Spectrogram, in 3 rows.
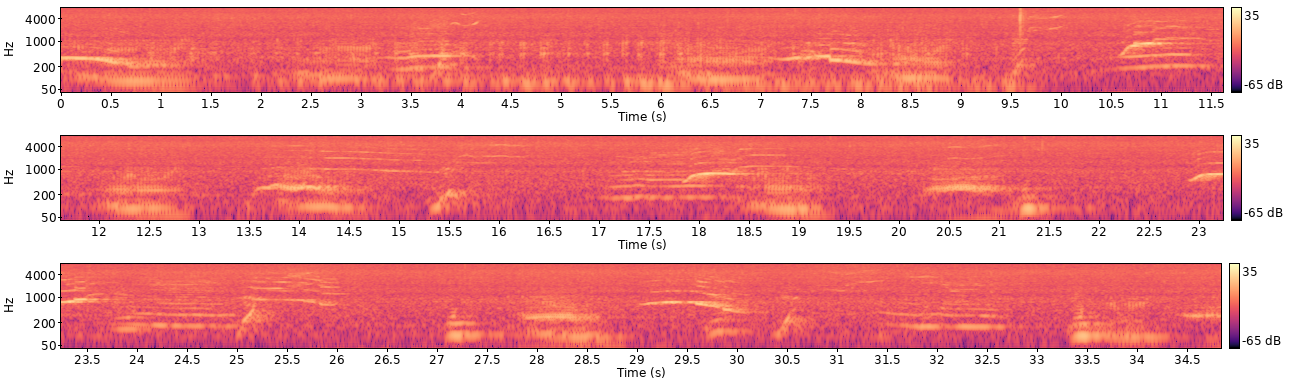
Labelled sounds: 3.9	4.1	humpback whale, 2.5 to 3.2 kHz
10.7	11.5	humpback whale, 0.78 to 2.6 kHz
13.7	16.3	humpback whale, 0.81 to 6.1 kHz
18.0	18.9	humpback whale, 0.78 to 3.1 kHz
20.4	21.0	humpback whale, 1.8 to 4.6 kHz
23.0	23.7	humpback whale, 0.78 to 3.1 kHz
24.3	24.6	humpback whale, 2.1 to 2.2 kHz
25.0	26.1	humpback whale, 0.78 to 1.9 kHz
29.1	30.0	humpback whale, 0.84 to 1.6 kHz
31.2	32.4	humpback whale, 1.6 to 3.7 kHz

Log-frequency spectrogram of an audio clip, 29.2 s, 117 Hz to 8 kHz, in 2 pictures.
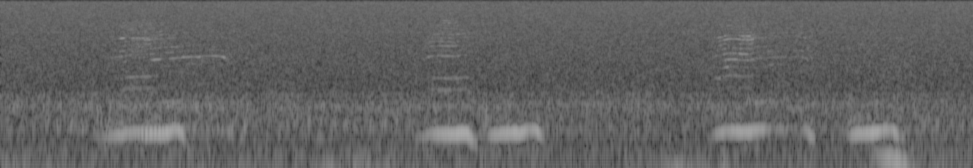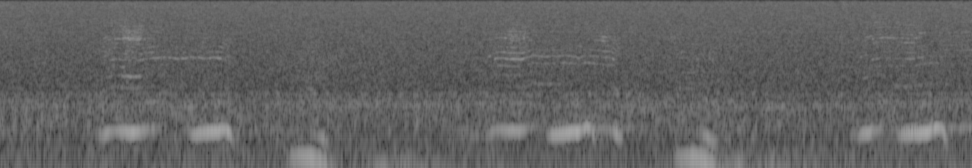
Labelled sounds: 2.5	3.4	humpback whale, 1.8 to 2.0 kHz
6.5	6.9	humpback whale, 0.80 to 2.6 kHz
10.7	11.8	humpback whale, 1.1 to 3.0 kHz
16.3	17.1	humpback whale, 1.1 to 3.1 kHz
22.0	23.8	humpback whale, 1.8 to 2.2 kHz
27.8	28.0	humpback whale, 3.0 to 3.1 kHz

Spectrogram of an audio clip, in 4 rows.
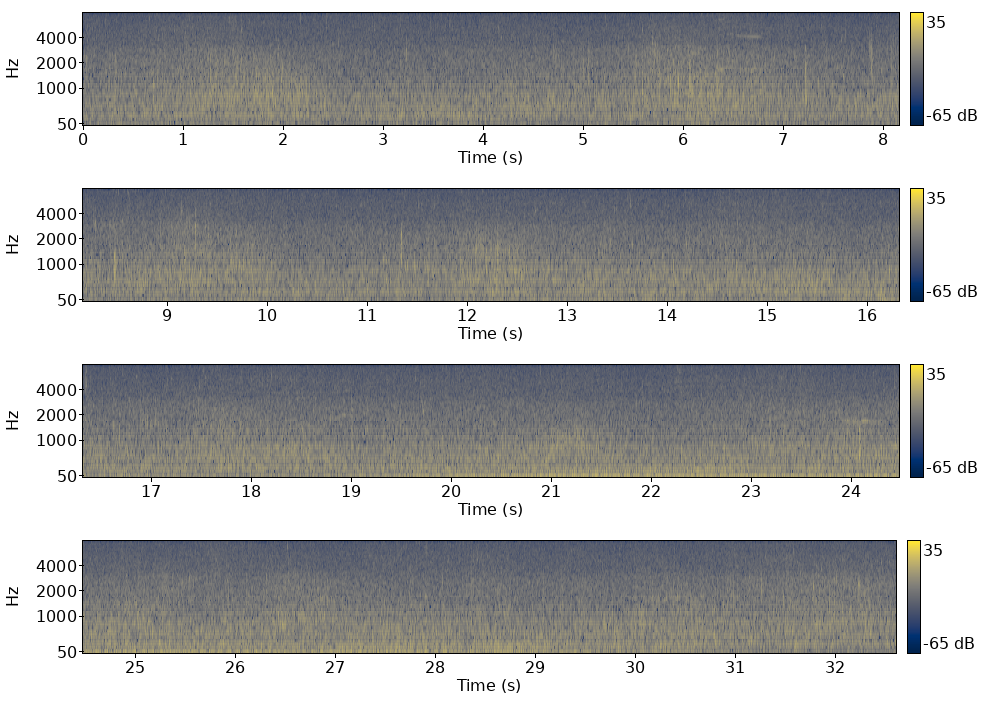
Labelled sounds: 6.4	6.9	killer whale, offshore, 3.9 to 6.4 kHz
23.9	24.4	killer whale, offshore, 0.93 to 1.9 kHz
26.3	26.9	killer whale, offshore, 0.55 to 1.3 kHz

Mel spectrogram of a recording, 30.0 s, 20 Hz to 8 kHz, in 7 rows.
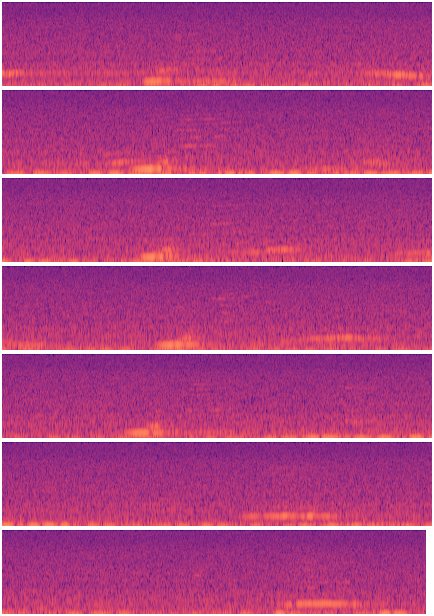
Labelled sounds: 6.1	6.5	humpback whale, 2.8 to 3.0 kHz
10.7	10.9	humpback whale, 1.4 to 1.6 kHz

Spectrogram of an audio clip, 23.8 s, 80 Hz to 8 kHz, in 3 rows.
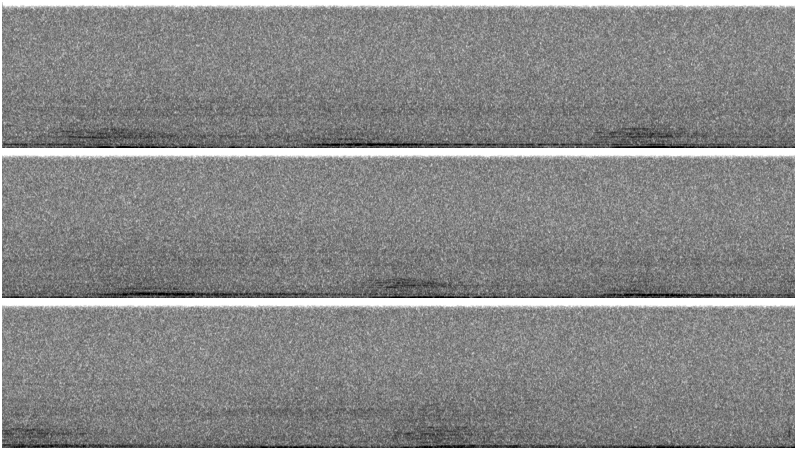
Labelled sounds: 6.2	6.5	humpback whale, 1.0 to 1.2 kHz

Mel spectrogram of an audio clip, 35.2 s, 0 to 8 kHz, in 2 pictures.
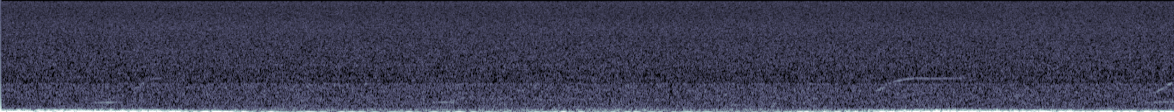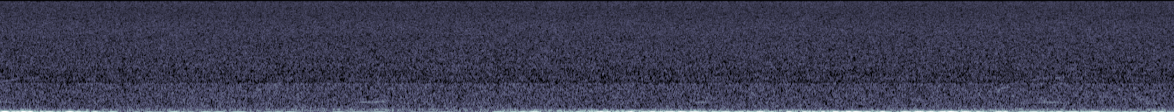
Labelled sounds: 13.4	13.7	humpback whale, 0.80 to 0.96 kHz

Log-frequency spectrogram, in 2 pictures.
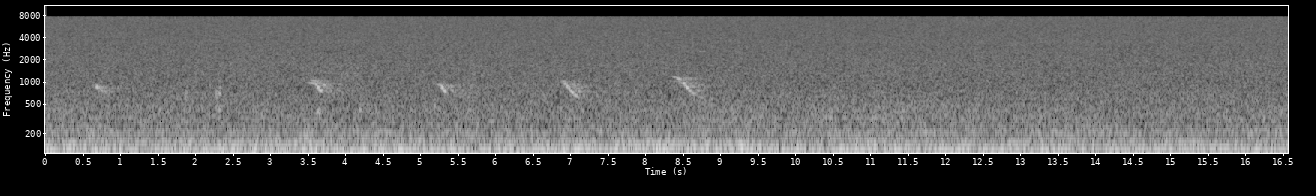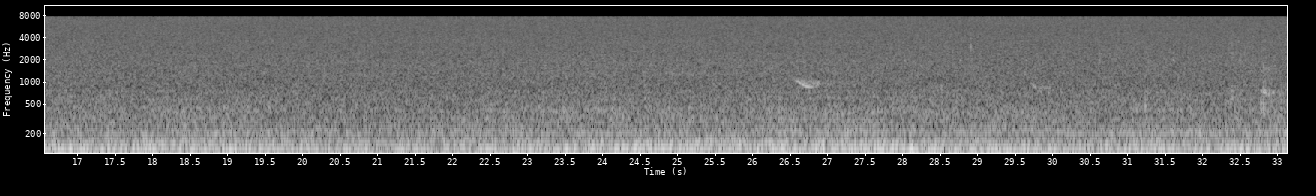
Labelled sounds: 3.5	3.8	vessel noise, 0.80 to 1.1 kHz

